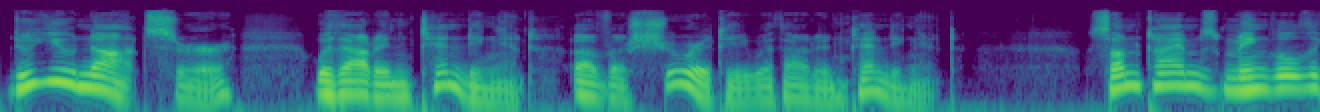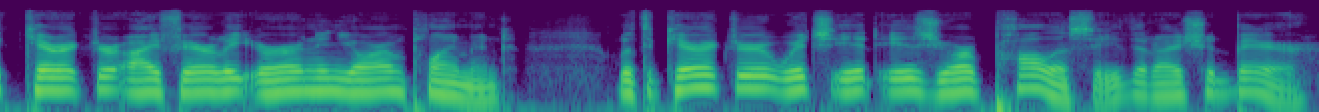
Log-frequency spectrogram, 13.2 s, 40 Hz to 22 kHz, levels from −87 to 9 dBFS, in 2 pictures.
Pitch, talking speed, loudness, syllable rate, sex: 125 Hz, 145 wpm, -19 LUFS, 5.0 syllables/s, male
